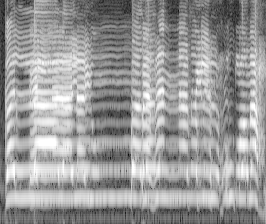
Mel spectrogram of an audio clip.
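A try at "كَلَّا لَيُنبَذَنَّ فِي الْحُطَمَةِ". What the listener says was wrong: गुन्ना नहीं किया अब आपने, कहाँ पर गुन्ना है? तो किस हर पर गुन्ना है? आप हर बताइए। नून पर, तो गुन्ना करो वहाँ पर। लयुंबदन्न। और गुन्ना। कल्ला लयुंबदन्न फिल हुतमह।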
